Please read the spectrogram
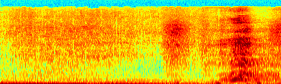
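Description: A deep, loud cinematic rumble that fades across the two seconds, with a brief pitched cry or gasp near the end.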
